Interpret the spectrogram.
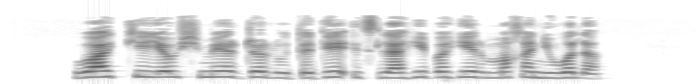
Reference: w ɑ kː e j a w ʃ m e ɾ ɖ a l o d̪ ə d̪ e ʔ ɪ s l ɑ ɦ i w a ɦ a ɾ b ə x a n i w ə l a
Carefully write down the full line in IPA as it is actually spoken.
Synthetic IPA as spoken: w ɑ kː e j a w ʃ m e ɾ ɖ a l o d̪ ə d̪ e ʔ ɪ s l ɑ ɦ i b a ɦ i ɾ m ə x a n i w ə l a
